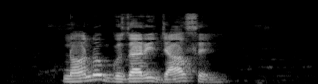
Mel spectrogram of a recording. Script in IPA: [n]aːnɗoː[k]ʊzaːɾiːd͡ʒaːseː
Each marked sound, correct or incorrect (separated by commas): correct, incorrect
